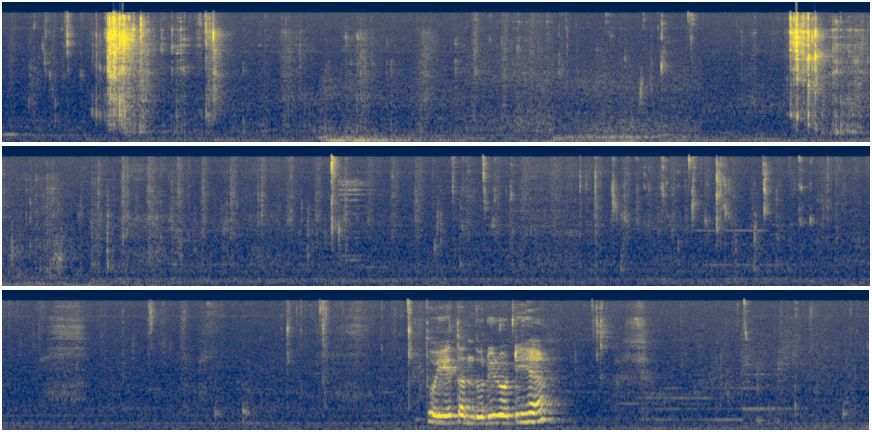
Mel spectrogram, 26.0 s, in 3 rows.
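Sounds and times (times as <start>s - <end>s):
chewing crunchy food: 0.2s - 3.0s, 9.2s - 17.0s.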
